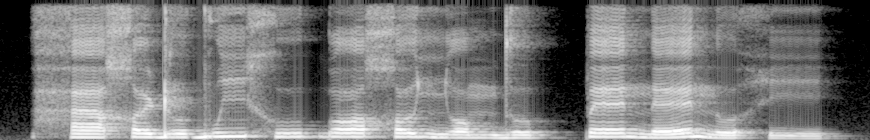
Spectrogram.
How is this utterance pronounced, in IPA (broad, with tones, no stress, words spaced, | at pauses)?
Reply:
ha˨ χɯ˨ɖʊ˨ɡwi˧ xu˧ɠɔ˧ χʊ˧ɲɔ˨mdʊ˨ pːɛ˧nɛ˨˦ nʊ˨hi˨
